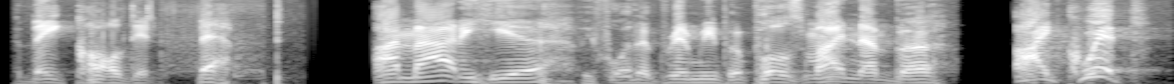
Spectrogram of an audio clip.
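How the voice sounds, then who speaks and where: A forceful, sharp-edged male mercenary for a video game. He is a tough ex-con, surly and blunt, with a lowish voice that swings widely in pitch and takes its time over short, defiant lines. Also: creaky, exaggerated voice. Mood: grumbling, then angry. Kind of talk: video game voice acting, short barked one-liners.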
